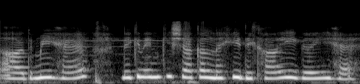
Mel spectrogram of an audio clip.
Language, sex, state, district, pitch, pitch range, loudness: Hindi, female, Uttar Pradesh, Lalitpur, 305 Hz, 280-325 Hz, -12 LUFS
